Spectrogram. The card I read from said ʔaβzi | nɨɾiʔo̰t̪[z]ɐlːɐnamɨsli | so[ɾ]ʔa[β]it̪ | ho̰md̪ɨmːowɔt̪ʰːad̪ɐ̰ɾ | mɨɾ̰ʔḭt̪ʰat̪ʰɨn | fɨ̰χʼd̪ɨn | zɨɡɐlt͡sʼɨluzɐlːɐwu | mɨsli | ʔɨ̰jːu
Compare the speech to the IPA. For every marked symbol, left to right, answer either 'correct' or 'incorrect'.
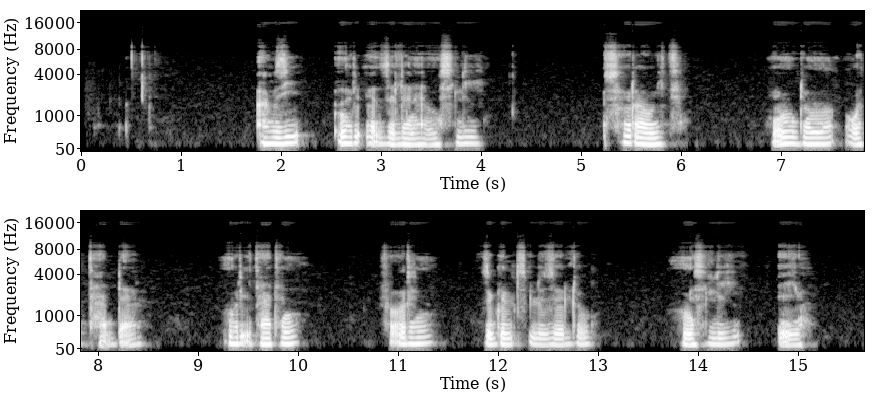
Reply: correct, correct, incorrect: w

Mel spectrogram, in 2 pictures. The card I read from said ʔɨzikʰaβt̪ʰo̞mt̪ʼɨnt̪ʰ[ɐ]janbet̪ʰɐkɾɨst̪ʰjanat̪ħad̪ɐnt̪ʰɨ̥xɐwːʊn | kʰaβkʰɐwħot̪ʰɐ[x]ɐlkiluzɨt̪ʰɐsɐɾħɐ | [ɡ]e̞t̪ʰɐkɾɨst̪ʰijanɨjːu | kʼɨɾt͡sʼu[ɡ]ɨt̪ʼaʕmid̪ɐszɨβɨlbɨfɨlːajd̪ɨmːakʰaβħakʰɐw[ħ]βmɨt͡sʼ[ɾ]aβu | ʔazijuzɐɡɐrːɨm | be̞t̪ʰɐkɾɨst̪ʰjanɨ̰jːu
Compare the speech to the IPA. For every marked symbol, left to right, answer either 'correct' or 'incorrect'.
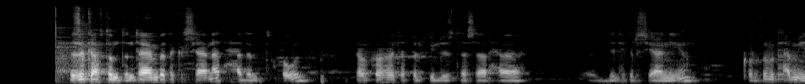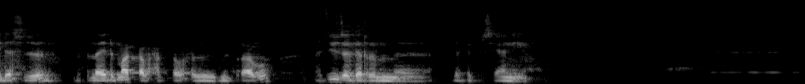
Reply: incorrect: a, incorrect: f, incorrect: b, incorrect: b, correct, correct

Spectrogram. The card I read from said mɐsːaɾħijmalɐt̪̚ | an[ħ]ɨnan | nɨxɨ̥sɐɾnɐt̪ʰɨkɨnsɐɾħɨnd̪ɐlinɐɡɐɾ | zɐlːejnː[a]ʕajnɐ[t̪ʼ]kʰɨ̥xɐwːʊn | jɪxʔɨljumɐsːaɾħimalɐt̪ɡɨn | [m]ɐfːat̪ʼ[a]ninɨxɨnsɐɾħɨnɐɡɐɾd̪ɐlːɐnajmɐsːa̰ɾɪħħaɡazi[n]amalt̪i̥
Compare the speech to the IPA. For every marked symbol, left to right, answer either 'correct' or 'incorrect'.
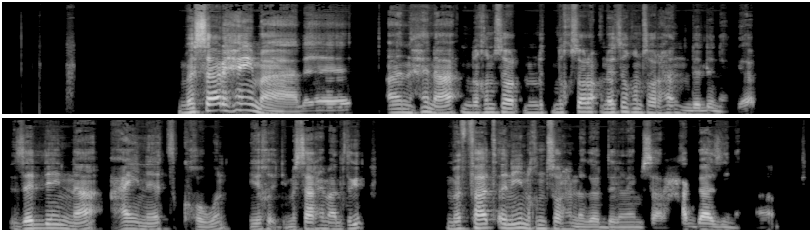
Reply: correct, correct, incorrect: t̪, correct, incorrect: ɐ, correct

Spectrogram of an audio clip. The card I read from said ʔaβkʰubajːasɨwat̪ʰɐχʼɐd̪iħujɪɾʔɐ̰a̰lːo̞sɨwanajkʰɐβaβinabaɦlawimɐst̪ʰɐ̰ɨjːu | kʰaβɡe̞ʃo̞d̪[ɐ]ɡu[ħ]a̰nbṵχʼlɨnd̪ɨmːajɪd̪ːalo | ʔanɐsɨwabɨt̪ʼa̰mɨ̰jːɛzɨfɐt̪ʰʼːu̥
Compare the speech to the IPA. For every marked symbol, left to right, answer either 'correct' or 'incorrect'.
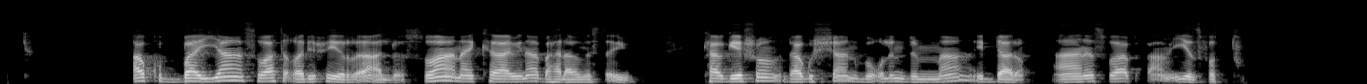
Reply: incorrect: a, incorrect: ʃ

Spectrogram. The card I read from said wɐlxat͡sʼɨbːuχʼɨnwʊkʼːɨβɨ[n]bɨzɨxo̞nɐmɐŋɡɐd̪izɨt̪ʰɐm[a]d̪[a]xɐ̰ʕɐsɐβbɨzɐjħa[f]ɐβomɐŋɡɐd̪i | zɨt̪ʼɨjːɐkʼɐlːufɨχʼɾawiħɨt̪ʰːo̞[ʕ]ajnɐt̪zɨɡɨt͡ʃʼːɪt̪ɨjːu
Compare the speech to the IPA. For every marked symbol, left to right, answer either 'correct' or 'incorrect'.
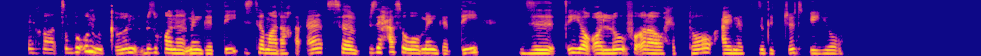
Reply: correct, correct, correct, incorrect: s, correct

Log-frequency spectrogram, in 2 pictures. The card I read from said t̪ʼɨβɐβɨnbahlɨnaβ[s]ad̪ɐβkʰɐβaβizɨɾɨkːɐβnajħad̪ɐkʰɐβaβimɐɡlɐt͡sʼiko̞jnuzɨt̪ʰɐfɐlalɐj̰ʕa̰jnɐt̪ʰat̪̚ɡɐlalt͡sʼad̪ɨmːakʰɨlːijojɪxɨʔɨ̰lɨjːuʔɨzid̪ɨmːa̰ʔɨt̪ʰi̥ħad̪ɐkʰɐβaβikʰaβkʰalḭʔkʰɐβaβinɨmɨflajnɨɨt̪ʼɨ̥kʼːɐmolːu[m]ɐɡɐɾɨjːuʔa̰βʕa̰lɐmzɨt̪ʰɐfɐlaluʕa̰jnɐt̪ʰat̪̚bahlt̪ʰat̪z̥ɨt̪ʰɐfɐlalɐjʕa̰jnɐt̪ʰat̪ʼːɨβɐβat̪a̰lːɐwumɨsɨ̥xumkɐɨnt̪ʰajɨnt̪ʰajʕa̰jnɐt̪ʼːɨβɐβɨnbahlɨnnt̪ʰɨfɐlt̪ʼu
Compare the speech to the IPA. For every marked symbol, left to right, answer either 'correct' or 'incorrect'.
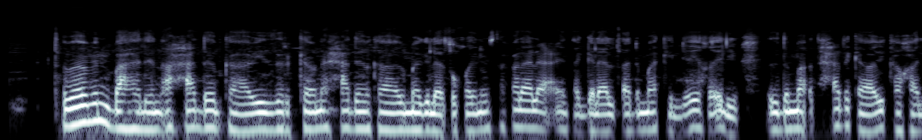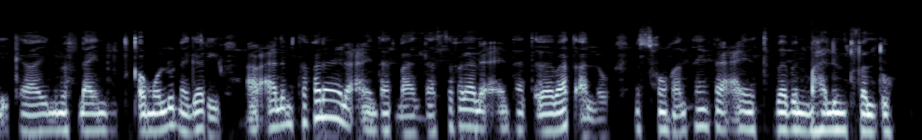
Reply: incorrect: ħ, incorrect: n

